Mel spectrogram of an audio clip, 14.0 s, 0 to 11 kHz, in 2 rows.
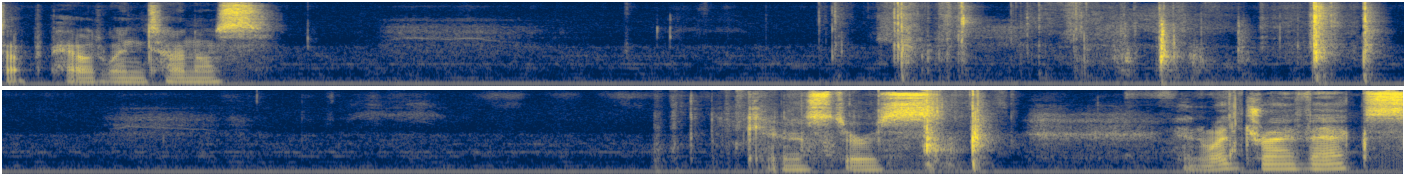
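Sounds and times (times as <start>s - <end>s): low room hum: 0.0s - 14.0s
book pages rustling and turning: 4.1s - 7.0s, 10.2s - 12.1s.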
